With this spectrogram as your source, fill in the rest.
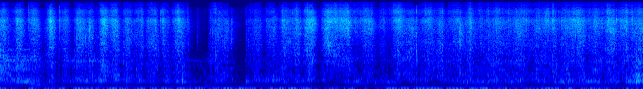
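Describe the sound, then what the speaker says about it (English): Shaving cream is scrubbed around a face with a steady, close, faint rubbing and brushing sound that continues without pause. "This sort of scrubbing around my face is something I learned from his video"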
